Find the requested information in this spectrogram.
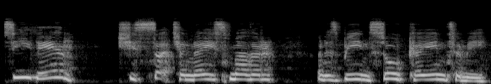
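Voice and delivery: put-on high, eager child's voice; little princess. A narrator's reading. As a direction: show off her friend eagerly.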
